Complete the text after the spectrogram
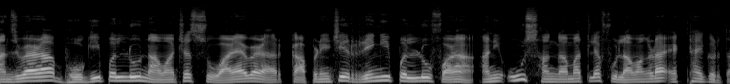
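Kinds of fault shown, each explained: Generation loss: throughout, speech sounds swirly, hollow, smeared, attacks blurred, likely from about four MP3 passes near 96 kbit/s, each requantising on shifted frames.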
